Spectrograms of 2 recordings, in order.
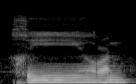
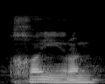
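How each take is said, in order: First: "khiran" with the i held long; long vowel. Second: "khairan" with a brief khai glide; short diphthong. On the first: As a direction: stretch "khi" out steadily before "ran". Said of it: "oh ini panjang". ("khiran" dengan khi dipanjangkan) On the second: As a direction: chant "khairan" without lengthening "khai". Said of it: "oh ini tidak panjang". ("khairan" tidak dibaca panjang) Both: Shown as a demonstration.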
